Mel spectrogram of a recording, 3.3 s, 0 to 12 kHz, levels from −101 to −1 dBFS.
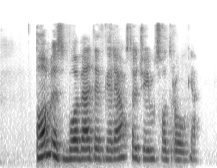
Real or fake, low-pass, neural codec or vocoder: fake; 7.2 kHz; codec, 16 kHz, 2 kbps, X-Codec, WavLM features, trained on Multilingual LibriSpeech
